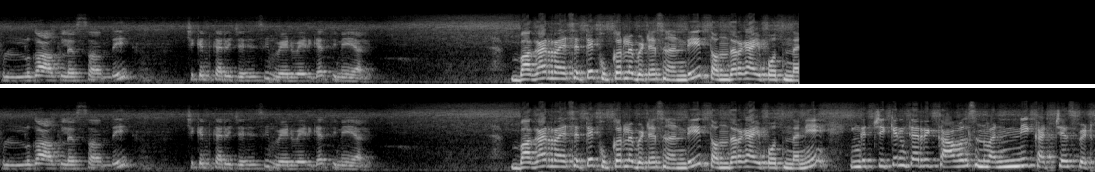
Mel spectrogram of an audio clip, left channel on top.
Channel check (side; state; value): left; drops out; at 8.0 s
